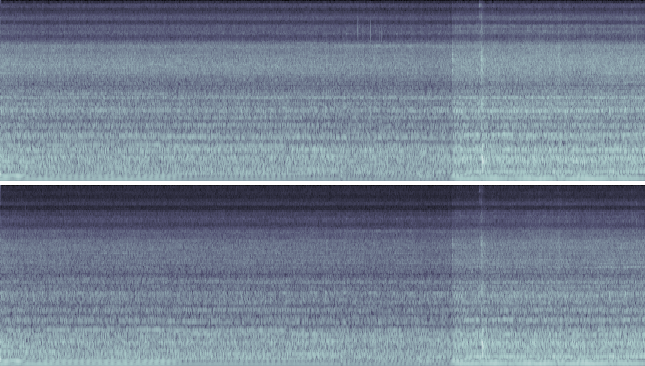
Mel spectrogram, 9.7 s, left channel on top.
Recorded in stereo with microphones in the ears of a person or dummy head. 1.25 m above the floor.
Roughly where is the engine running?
Left.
